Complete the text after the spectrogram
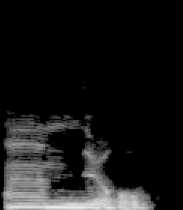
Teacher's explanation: So keep work. Is un, but it's just when we have to do the liaison that this N appears, that N sound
